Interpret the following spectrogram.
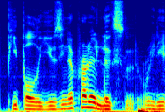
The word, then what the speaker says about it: Peeple: People. How do you pronounce it? People. Like people. It's like people, but more offensive.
